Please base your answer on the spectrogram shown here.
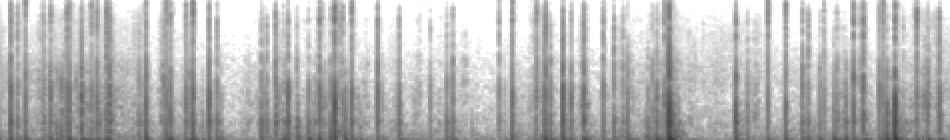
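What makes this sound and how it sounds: Long nails scratch quickly over plastic faux-pearl beads covering a square cork board, heard up close. The result is a dense run of short, crackling clicks and rattles with a heavy low-end thump underneath and sharper peaks standing out near the end.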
